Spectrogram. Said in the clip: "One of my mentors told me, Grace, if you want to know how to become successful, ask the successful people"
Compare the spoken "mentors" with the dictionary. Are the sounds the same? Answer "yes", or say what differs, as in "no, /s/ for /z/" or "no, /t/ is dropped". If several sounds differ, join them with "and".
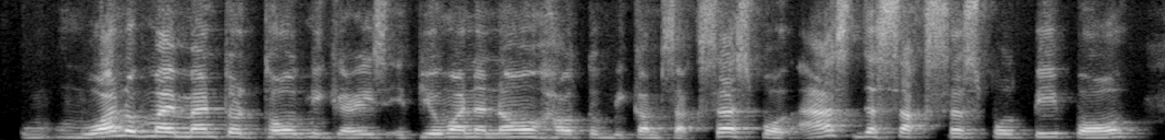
no, /z/ is dropped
